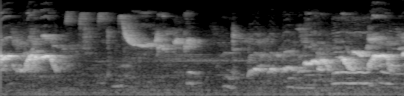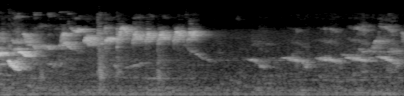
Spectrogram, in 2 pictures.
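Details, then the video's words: Magpie-robin undisturbed by small children playing nearby sings varied whistled phrases, swooping notes and quick chirping trills in separate bursts, with soft background noise between phrases. "Murai suara mantap"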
